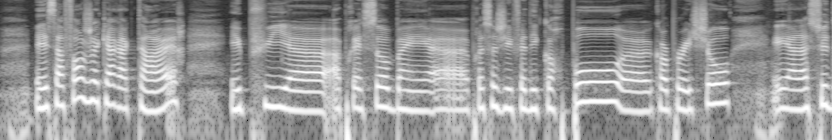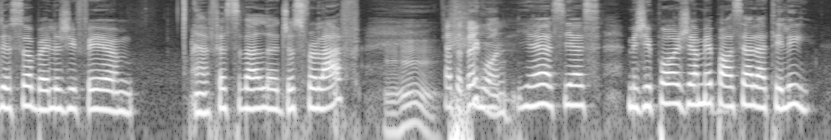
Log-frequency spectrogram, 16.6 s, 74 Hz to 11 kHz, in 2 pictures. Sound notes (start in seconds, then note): 0.3 in french; 13.7 in french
